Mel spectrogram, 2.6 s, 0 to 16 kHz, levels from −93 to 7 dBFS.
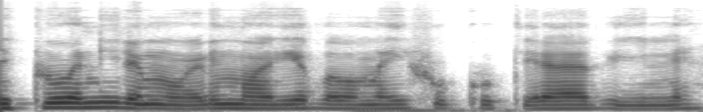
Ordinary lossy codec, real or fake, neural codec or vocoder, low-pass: Opus, 32 kbps; fake; codec, 32 kHz, 1.9 kbps, SNAC; 14.4 kHz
